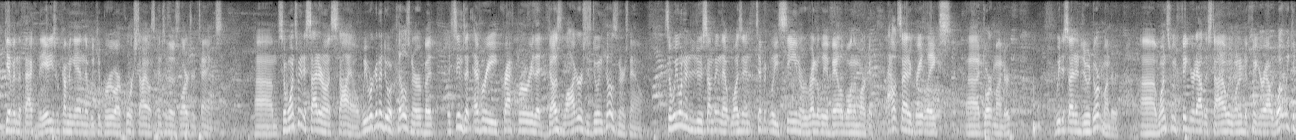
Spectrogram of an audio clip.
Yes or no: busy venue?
yes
